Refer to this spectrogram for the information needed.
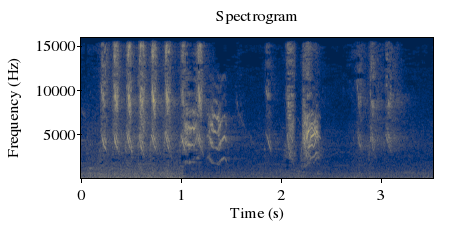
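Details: Calls of a female double-collared seedeater, played to excite a male into song; a quick run of about eight sharp, high chirps, then slurred wavy notes and a few spaced, bright chips.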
